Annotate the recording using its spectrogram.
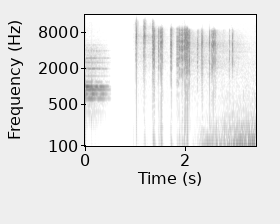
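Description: Large lamps switch on with a series of sharp clunks.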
